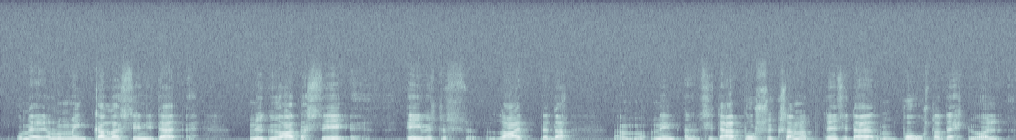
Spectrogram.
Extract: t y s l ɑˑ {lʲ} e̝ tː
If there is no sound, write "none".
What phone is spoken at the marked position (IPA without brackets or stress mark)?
none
